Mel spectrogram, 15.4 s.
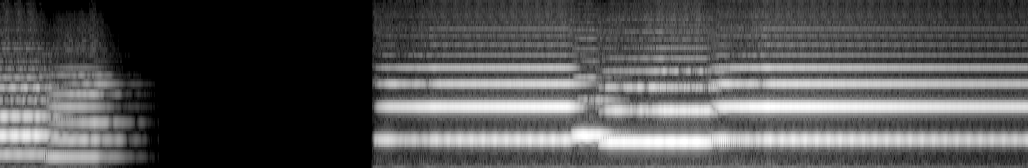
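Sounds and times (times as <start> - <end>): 
flute playing: 0.0 - 1.9, 5.7 - 15.4.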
